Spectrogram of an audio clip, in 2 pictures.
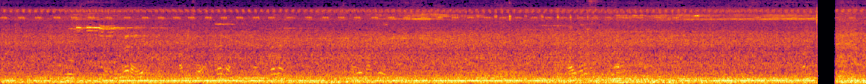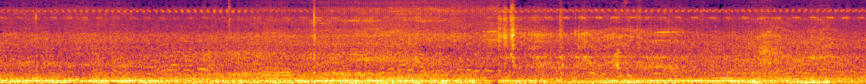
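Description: Traffic passes on a street outdoors.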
